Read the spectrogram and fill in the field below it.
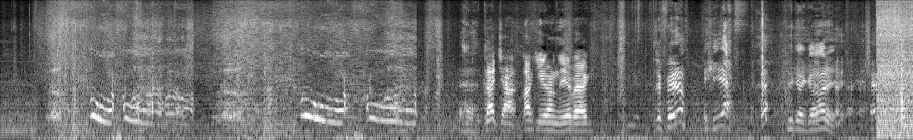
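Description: A man shouts and laughs with animation close by.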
